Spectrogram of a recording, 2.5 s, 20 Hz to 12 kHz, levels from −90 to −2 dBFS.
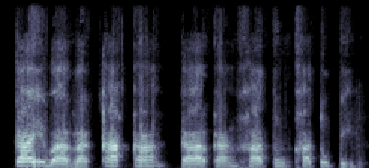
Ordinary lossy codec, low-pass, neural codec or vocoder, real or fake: Opus, 16 kbps; 10.8 kHz; none; real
